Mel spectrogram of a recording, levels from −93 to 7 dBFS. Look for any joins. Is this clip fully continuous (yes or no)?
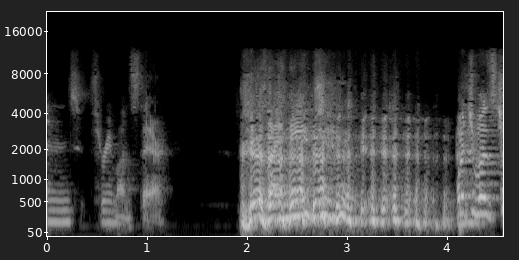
no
